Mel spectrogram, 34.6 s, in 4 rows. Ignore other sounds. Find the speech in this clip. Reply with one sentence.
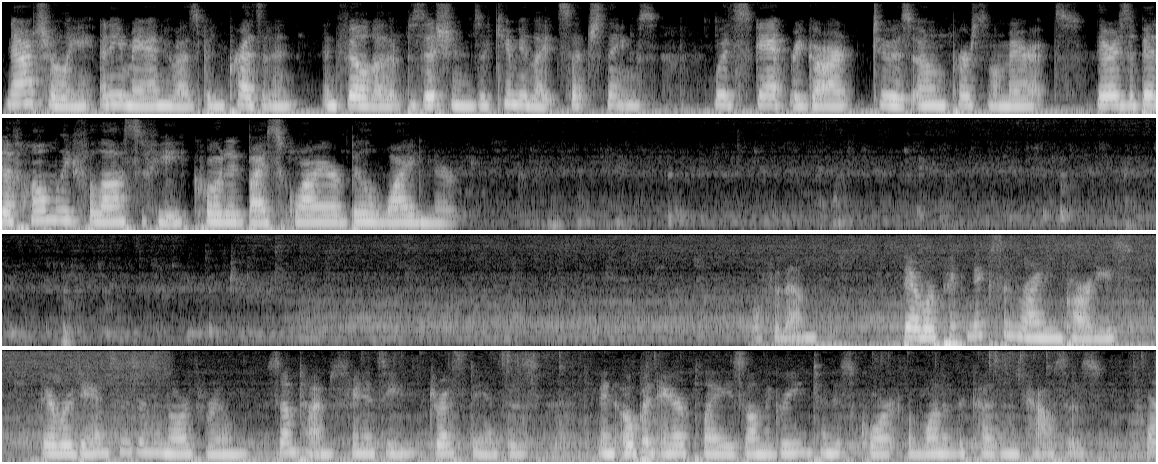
You can hear the speech from 0.0 to 12.1 s and from 22.9 to 34.5 s.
